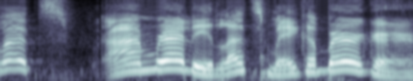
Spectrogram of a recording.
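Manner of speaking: very high, very loud, swooping squeal. Answering a request for a cartoon impression: SpongeBob impression. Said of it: "You do one".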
